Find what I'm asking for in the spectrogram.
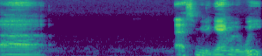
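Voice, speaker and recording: The speaker is a man. Ordinary variation runs through his pitch. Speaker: cooking and sports channel host. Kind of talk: casual sports picks chat. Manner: halting, stumbling over words.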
